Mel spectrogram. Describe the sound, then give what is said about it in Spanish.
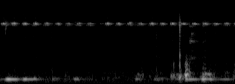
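Crickets chirp steadily in a continuous high, pulsing trill, fairly faint and unbroken, over a low background hum with a few soft thumps near the end. “Oigo unos grillos, güey.”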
